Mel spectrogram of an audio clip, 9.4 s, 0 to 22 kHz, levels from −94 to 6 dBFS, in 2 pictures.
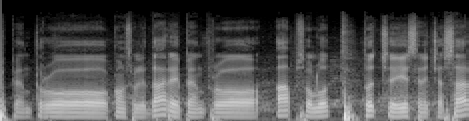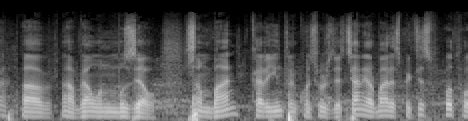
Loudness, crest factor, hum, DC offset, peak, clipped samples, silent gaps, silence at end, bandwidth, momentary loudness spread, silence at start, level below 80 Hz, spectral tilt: -19 LUFS; 18 dB; none; under 0.1%; 0 dBFS; under 0.1%; none; 0 s; 14.5 kHz; 6 LU; 0 s; -30 dBFS; -5.5 dB/octave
